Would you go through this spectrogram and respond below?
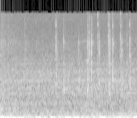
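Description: Quiet keystrokes on a computer keyboard while editing a value in Fireworks software, a short cluster of light clicks in the second half over a steady background hiss.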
